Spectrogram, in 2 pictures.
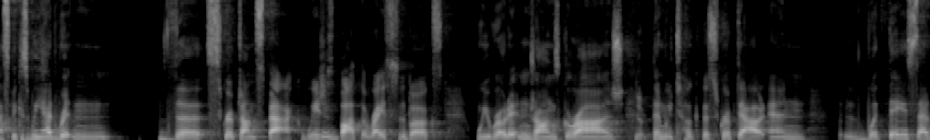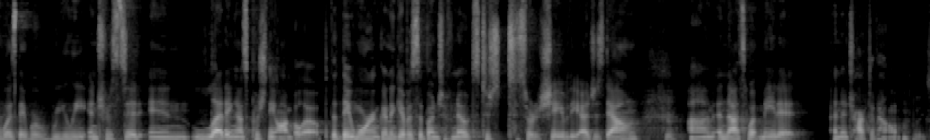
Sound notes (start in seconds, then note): none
